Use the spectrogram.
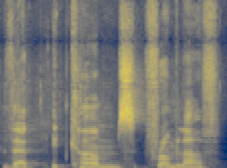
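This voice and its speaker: A man, a singer talking as a guest in a relaxed, reflective interview. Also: on the low side, very slow. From Zimbabwe. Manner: reflective, earnest, many "you know" asides. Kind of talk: casual interview chat.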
